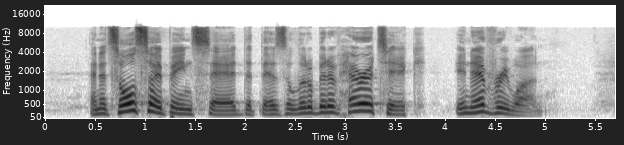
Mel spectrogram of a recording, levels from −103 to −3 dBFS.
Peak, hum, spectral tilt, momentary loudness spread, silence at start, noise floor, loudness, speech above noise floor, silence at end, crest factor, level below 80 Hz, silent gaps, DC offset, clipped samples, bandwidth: -4 dBFS; none; -3 dB/octave; 16 LU; 0.45 s; -68 dBFS; -21 LUFS; 47 dB; 0.8 s; 18 dB; -64 dBFS; none; under 0.1%; under 0.1%; 11 kHz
